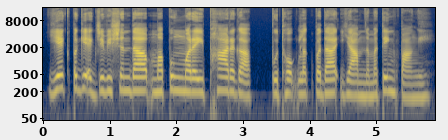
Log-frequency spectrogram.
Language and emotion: Manipuri, neutral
